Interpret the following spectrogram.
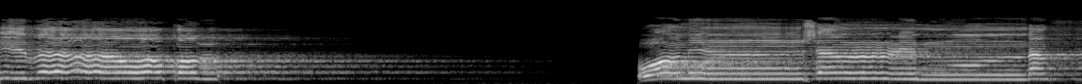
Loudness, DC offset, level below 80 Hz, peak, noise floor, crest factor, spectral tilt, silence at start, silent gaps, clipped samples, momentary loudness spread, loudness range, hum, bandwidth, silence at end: -16 LUFS; under 0.1%; -72 dBFS; -2 dBFS; -80 dBFS; 16 dB; -1.5 dB/octave; 0 s; none; under 0.1%; 15 LU; 11 LU; none; 9.6 kHz; 0 s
